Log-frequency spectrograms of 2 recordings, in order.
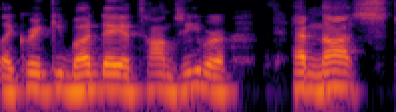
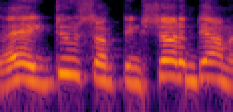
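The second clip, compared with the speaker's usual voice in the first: put-on high, sobbing, pleading, crying voice; 8 semitones higher than usual. Retelling screen grabs of someone crying about a stream: imitating Miss Mandy crying. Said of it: "she's crying like".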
